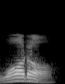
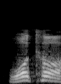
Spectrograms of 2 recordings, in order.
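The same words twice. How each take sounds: First: The t is a soft, rolled flap. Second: The t is a clear, crisp t sound. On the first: "미국에서는 워터" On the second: "워터 하는 것을"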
